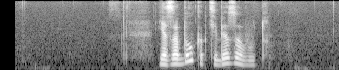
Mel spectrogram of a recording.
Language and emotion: Russian, neutral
